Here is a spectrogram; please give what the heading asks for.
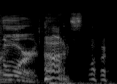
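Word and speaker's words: Concorde: Concord. Concord. It's two syllables.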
